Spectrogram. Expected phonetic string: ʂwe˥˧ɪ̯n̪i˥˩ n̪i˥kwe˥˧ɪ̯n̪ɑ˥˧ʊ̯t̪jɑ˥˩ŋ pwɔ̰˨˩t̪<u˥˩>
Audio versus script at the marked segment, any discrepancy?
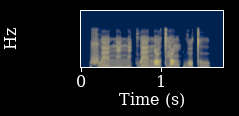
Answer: no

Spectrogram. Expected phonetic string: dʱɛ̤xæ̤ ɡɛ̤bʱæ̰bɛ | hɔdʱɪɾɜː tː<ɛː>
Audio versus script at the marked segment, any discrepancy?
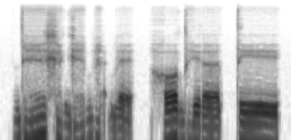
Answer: yes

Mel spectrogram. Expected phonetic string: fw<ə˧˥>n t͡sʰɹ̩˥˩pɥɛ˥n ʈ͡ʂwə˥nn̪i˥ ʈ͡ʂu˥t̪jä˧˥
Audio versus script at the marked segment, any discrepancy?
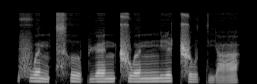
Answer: yes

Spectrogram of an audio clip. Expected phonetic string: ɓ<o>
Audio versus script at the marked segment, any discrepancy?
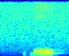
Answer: no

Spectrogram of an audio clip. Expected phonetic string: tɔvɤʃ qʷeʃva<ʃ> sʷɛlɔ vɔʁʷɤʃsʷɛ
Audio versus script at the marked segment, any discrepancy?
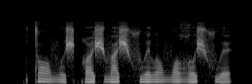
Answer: no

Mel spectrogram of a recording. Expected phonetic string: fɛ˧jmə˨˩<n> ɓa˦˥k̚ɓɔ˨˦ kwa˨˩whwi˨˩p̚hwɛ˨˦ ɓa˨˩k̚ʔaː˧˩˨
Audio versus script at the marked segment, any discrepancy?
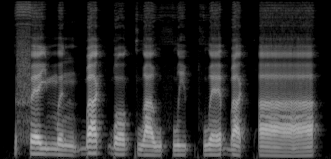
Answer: no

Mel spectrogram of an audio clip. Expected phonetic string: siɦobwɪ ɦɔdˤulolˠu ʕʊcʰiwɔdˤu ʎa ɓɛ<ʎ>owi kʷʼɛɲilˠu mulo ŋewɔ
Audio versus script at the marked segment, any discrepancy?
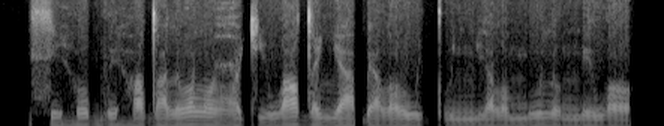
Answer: yes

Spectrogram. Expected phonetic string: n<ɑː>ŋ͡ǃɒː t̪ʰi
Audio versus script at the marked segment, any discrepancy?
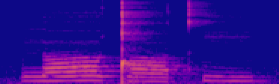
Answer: yes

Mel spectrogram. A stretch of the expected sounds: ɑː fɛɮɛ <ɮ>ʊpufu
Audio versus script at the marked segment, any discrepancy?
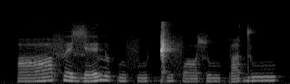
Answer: yes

